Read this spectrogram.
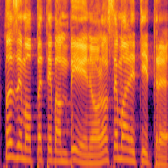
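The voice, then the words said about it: Fake Italian accent. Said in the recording (French): “est-ce que tu peux lancer le jingle avec l'accent italien ?”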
